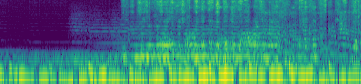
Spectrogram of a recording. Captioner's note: eerie scuttling; sinister music plays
